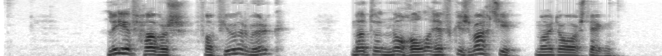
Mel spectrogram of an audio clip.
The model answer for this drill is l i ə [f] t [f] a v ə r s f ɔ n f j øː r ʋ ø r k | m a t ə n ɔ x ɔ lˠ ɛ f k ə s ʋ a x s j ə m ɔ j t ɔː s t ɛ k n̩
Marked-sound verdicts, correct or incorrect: correct, incorrect: h

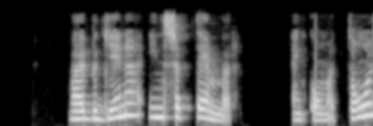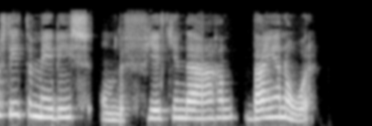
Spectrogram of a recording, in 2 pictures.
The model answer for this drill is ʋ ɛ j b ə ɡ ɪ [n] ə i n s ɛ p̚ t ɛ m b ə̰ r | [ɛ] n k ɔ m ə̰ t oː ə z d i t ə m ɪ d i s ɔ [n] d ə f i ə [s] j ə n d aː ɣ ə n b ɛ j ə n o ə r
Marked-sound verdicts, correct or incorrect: correct, correct, incorrect: m, incorrect: t

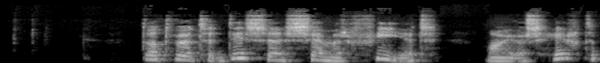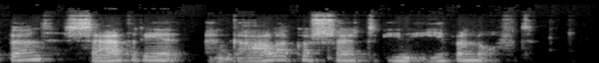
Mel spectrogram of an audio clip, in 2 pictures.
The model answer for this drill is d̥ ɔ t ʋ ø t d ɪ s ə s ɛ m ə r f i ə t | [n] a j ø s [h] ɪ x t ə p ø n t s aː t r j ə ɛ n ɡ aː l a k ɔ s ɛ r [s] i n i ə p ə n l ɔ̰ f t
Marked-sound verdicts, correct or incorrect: incorrect: m, correct, incorrect: t

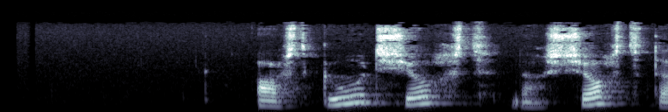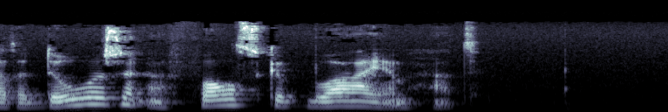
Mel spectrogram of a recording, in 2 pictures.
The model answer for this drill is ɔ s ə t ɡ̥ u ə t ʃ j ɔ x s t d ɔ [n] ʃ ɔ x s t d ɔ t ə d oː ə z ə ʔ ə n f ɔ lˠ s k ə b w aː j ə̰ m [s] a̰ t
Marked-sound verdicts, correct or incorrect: correct, incorrect: h

